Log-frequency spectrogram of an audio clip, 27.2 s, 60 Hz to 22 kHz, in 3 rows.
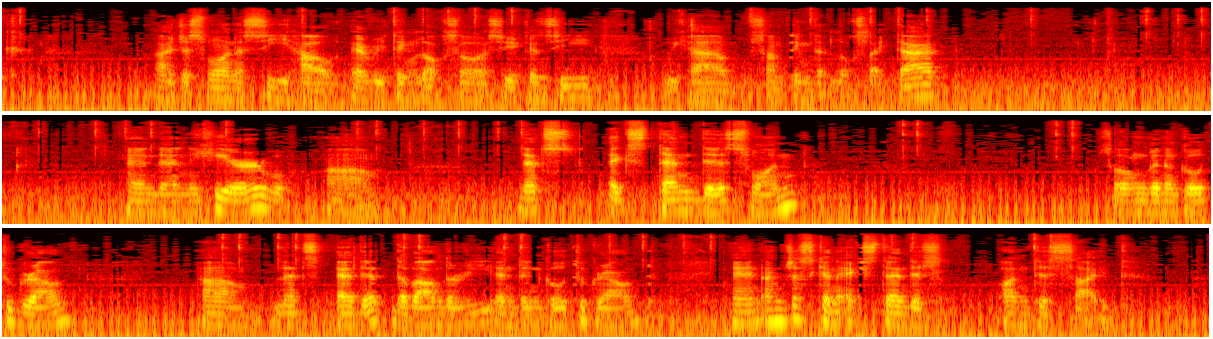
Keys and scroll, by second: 23.6 Escape.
